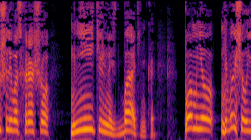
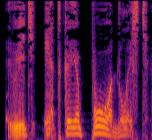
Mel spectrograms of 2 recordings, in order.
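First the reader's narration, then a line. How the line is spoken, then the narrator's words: Grumbling. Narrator (Russian): ворчал следователь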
